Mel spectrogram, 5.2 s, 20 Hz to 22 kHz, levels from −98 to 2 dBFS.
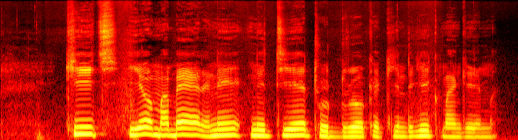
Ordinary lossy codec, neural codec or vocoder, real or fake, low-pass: none; vocoder, 44.1 kHz, 128 mel bands every 256 samples, BigVGAN v2; fake; none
